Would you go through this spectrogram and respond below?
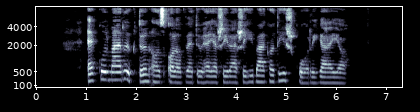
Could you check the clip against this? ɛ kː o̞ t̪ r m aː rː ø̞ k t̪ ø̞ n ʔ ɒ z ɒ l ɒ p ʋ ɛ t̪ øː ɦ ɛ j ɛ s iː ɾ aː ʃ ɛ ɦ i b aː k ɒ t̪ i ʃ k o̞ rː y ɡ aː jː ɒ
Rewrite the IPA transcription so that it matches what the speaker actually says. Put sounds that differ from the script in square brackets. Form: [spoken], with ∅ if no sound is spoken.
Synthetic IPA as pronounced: ɛ kː o̞ [∅] r m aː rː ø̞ k t̪ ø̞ n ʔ ɒ z ɒ l ɒ p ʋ ɛ t̪ øː ɦ ɛ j ɛ [ʃ] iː ɾ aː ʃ [i] ɦ i b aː k ɒ t̪ i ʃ k o̞ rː [i] ɡ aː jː ɒ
